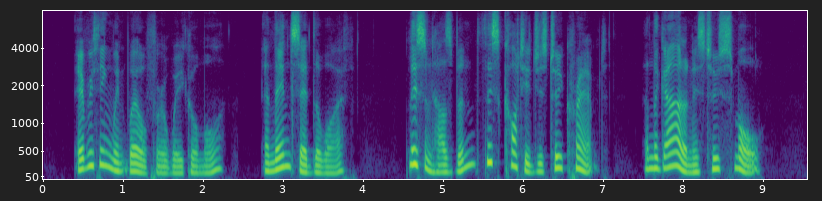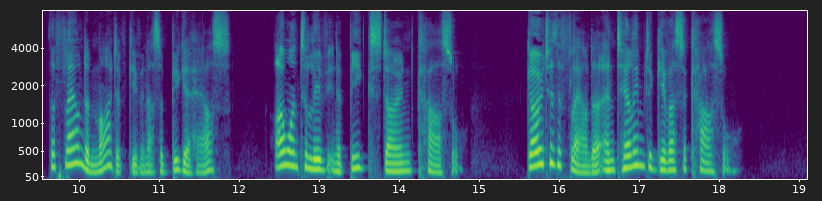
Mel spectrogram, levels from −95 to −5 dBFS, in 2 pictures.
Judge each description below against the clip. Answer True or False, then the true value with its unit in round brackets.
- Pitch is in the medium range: True (165 Hz)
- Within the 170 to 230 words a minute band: True (175 wpm)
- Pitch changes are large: True (7.8 semitones)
